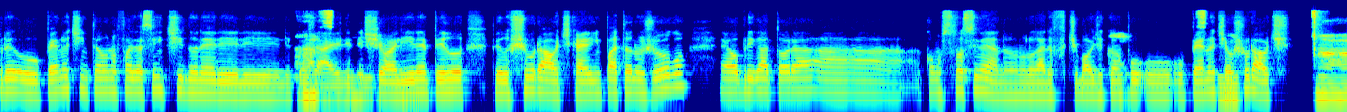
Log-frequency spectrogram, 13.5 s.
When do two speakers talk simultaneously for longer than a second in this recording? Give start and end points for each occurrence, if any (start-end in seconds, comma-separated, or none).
2.9-4.2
